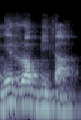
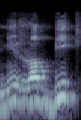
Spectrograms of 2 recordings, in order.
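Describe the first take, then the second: First: The final syllable ends with a vowel sound. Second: The final sound is a consonant without vowel. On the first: The speaker calls it wrong. "মির রব্বিকা পড়েছেন তো এতদিন।" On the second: The speaker calls it right. "এবারে আসলটা কি হবে?"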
